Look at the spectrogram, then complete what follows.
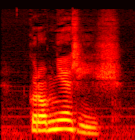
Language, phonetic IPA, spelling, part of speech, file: Czech, [ˈkromɲɛr̝iːʃ], Kroměříž, proper noun, Cs Kroměříž.ogg
- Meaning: a town in the eastern Czech Republic. From 1998 UNESCO-listed because of its chateau and two gardens. Nicknamed Athens of Haná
